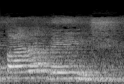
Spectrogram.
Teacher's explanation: Sílaba tônica é a última, termina em ens.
